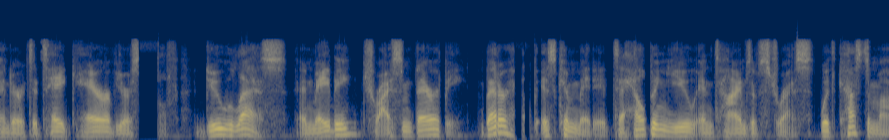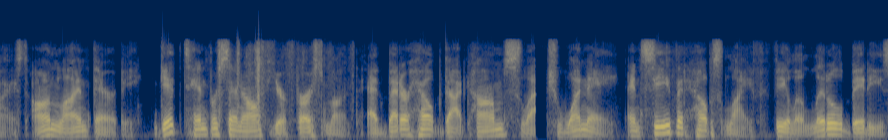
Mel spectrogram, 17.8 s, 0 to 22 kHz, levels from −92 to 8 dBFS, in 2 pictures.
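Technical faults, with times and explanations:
1.37 to 1.59 s, 5.13 to 5.32 s and 14.24 to 14.38 s, lost AMR speech frames: right after "take care of" about 200 ms goes missing. The decoder stretches the last good pitch and vocal tract settings, and the sound smears and drops out fast, as wideband AMR does. After "maybe try some therapy" it's 140 ms of gaps scattered over 160 ms, longest 80 ms. The 120 ms hole near 14.24 s smears the same way, with rough recovery each time.
11.06 to 12.42 s, cable scratch noise: a dense, uneven rustle sits over the speech for just over a second, at roughly 10 dB below it. The irregular crackly texture is the giveaway, likely a worn cable, connector or control being moved so its contact resistance jumps around. The 12.65 kbit/s HD Voice band keeps the speech clear, with only light coding damage.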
